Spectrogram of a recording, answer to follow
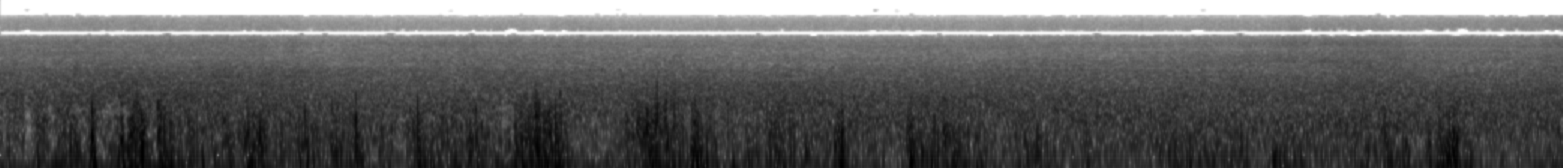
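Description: Wind buffeting the microphone in irregular gusts over the steady wash of ocean surf breaking on a beach.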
